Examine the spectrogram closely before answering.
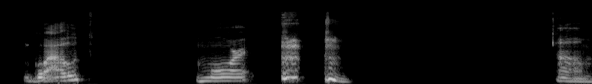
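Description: A man speaks in short phrases over an online call.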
